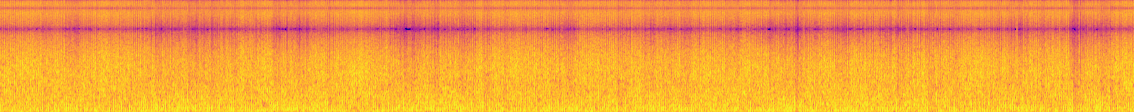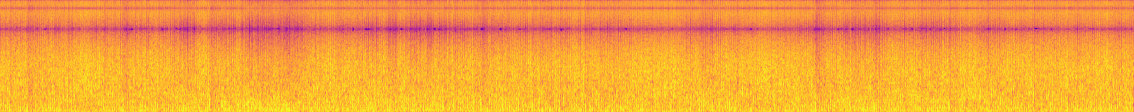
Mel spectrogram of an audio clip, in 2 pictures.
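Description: Steady rush of wind and propeller noise from a Multiplex FunCub RC plane in cruising flight, its electric motor running, heard through the microphone of a camera mounted on the plane's canopy.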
